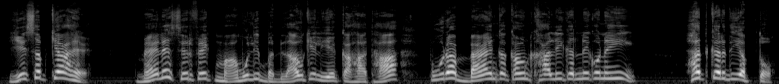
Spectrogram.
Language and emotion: Hindi, angry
